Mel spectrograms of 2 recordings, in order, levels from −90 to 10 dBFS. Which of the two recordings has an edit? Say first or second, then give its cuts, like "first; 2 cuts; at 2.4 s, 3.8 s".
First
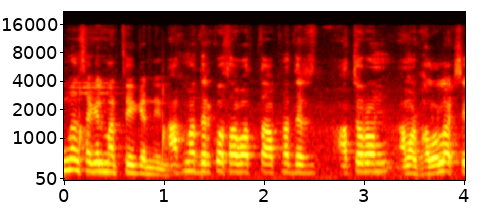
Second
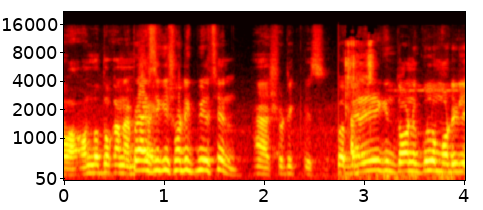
second; 1 cut; at 2.7 s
